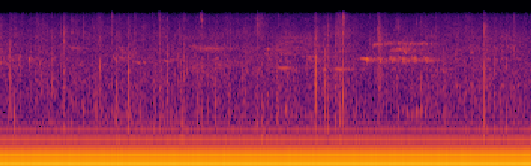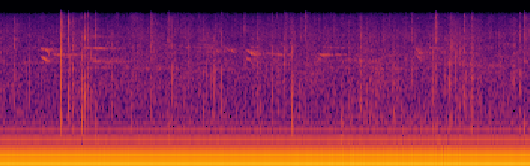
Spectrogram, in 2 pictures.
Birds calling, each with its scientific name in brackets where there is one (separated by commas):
Apapane (Himatione sanguinea)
